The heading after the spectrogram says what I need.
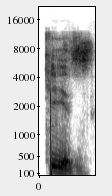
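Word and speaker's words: keys: কিস কিস কিস ওকে এখানে কিন্তু উচ্চারণের ডিফারেন্স আছে কিস ইয়েস স্যার ধরতে পারছি স্যার জেড শেষে কিন্তু জেড হ্যাঁ বাজিং সাউন্ড হবে কিস নট হিসিং সাউন্ড হিস এটা না মিনিং চেঞ্জ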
